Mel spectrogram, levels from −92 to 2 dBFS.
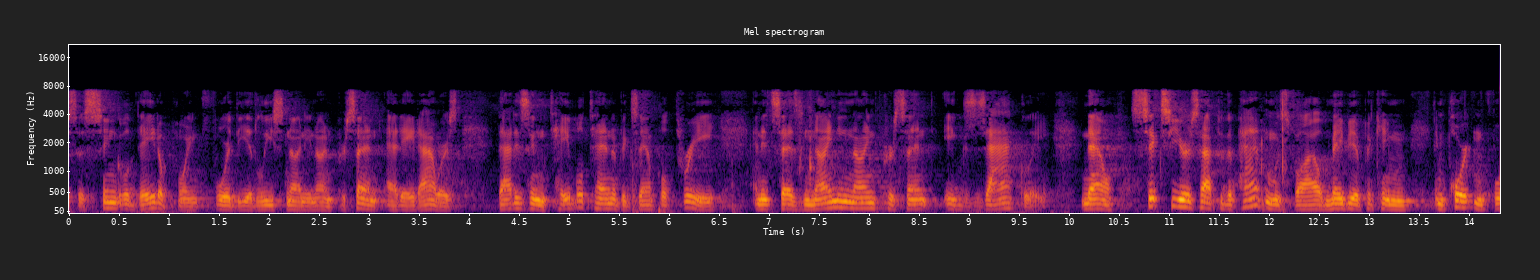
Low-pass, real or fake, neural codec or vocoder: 7.2 kHz; real; none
